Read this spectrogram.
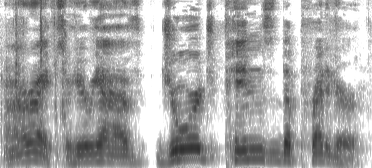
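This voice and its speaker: A man reading a story aloud to children in an expressive, dramatic way, adding casual asides. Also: fairly high pitch, slow. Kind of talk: animated read-aloud narration with asides.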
